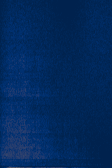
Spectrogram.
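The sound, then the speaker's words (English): A deep cleansing breath taken during a guided meditation, a single soft, airy inhale and exhale that swells briefly and then trails away into quiet. “Big inhale, exhaling, cleansing breath.”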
